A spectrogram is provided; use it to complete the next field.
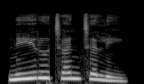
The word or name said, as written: ನೀರುಚೆಂಚಲಿ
